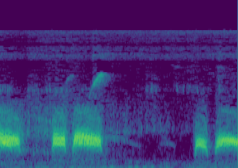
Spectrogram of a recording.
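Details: Spotted dove singing energetically, with clear long hollow coos and shorter coos. A faint high rising note is heard between them.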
